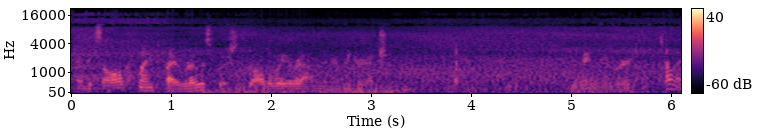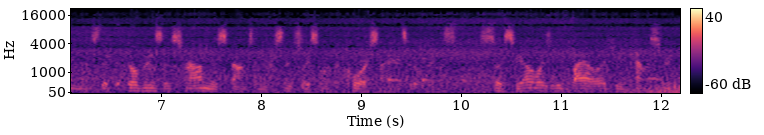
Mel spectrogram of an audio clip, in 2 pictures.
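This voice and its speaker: A man's voice: medium pitch, fairly even intonation, fairly quick. Man giving casual walking tour, noisy outdoors. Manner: enthusiastic, offhand, unsure of details. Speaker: visitor filming a walking campus tour. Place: outdoors walking, some indoor stretches. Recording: outdoor urban noise, traffic ambience.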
